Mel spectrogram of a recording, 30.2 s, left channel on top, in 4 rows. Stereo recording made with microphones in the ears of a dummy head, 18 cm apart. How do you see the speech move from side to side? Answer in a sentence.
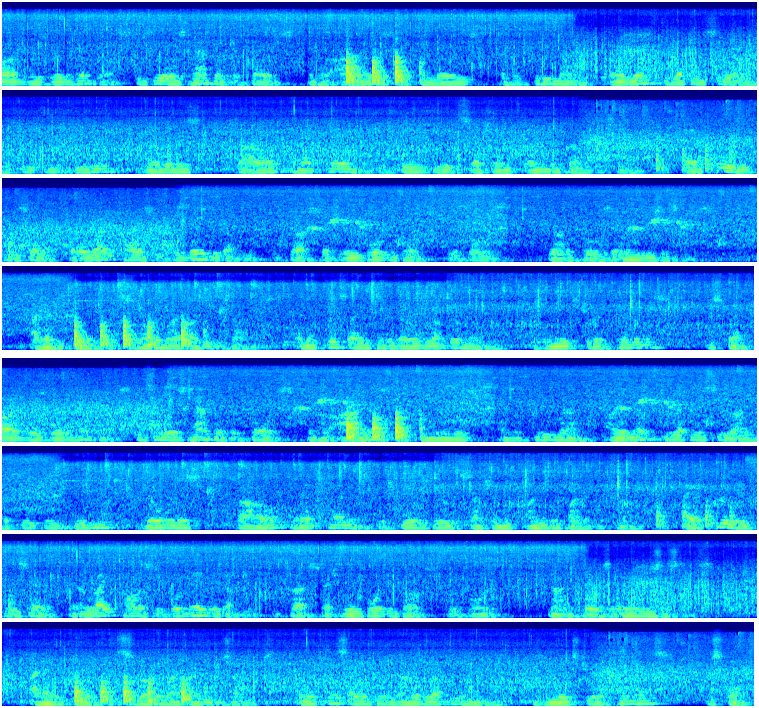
You can hear the speech stay put.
